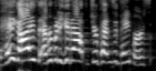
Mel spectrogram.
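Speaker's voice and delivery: loud, high "hey guys" hailing the class; calling out to a room. Retold or imitated. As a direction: summon everyone's attention like a breezy instructor. Speaker acts a presenter calling.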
